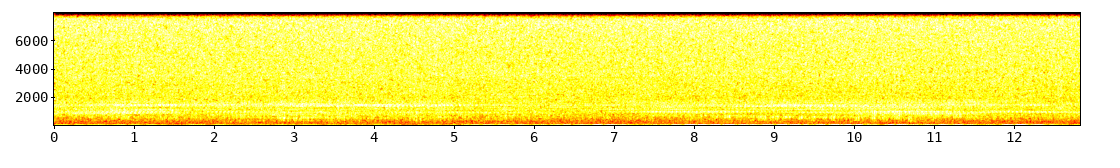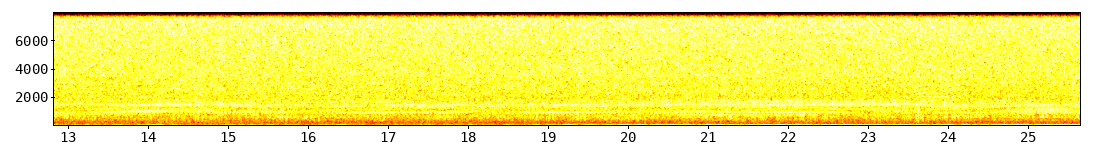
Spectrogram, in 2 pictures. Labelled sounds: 13.7	14.1	vessel noise, 0.96 to 1.1 kHz

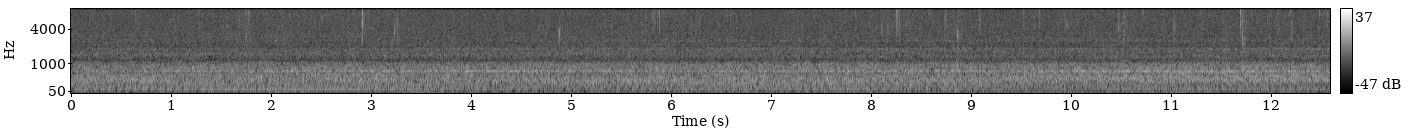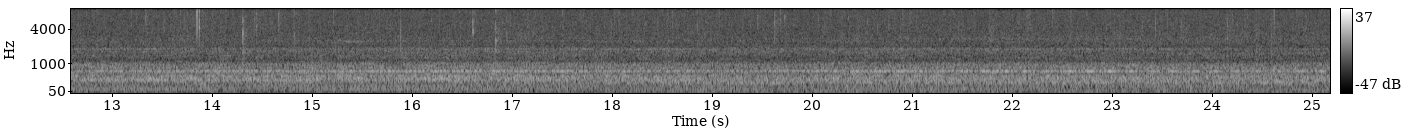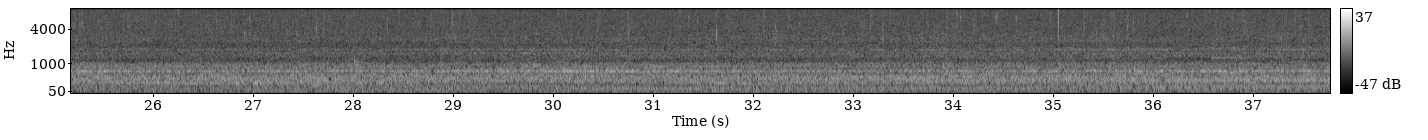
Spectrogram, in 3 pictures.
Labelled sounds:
36.6	36.9	humpback whale, 1.2 to 1.4 kHz

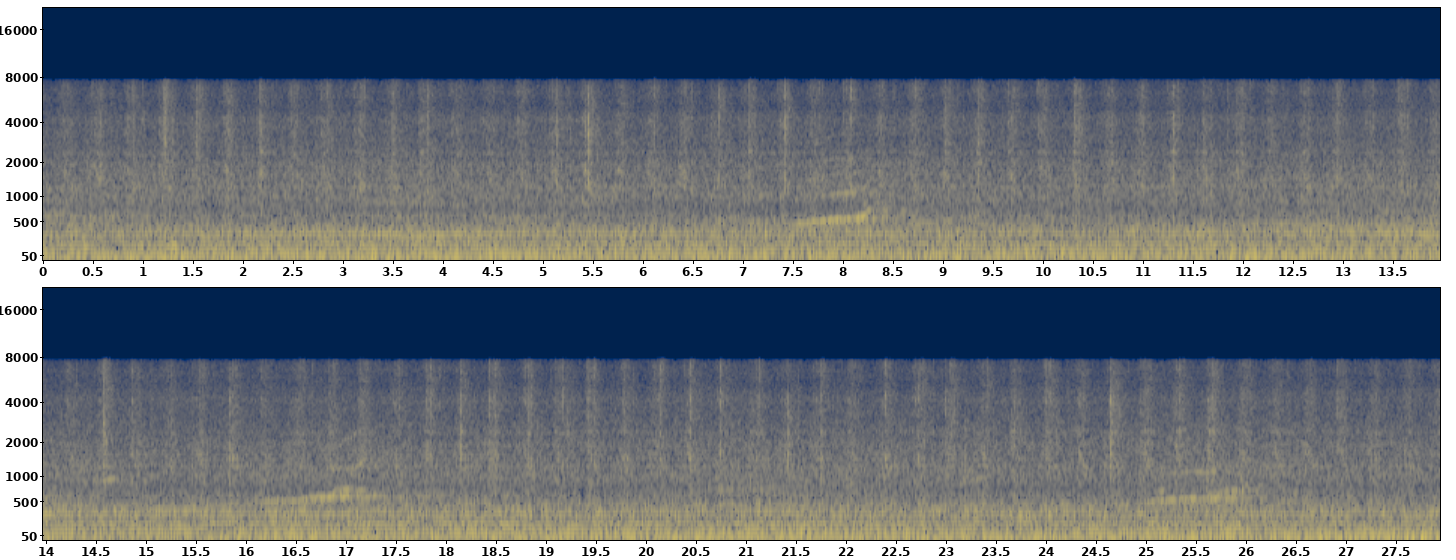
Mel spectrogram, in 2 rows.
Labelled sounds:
7.5	8.3	humpback whale, 0.45 to 0.77 kHz
16.6	17.0	humpback whale, 0.52 to 0.77 kHz

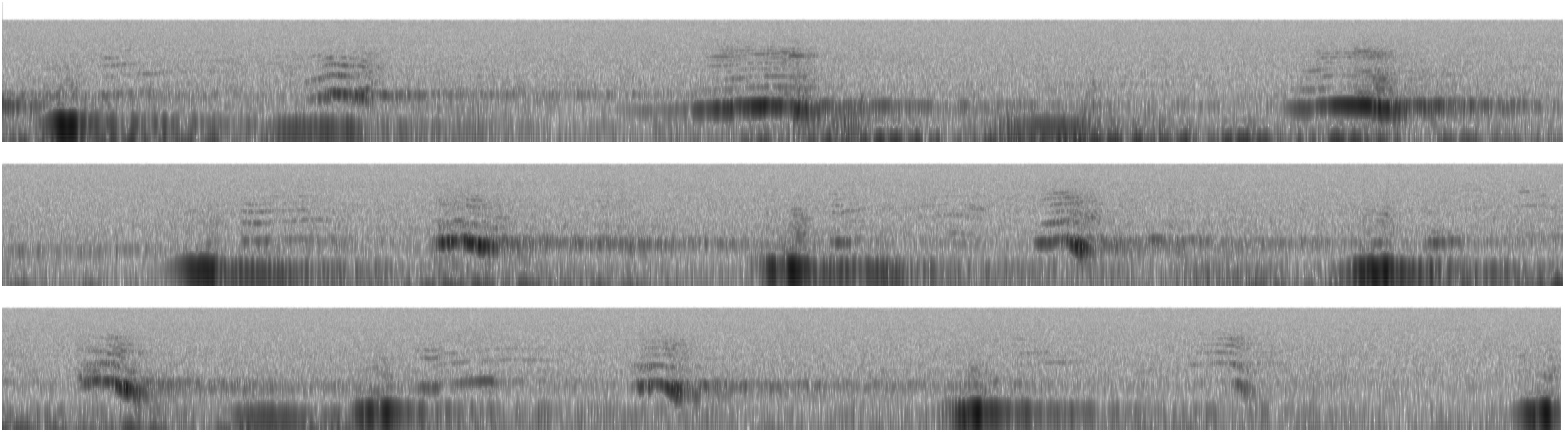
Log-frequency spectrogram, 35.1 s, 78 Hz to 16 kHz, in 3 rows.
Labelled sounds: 0.7	1.3	humpback whale, 0.99 to 1.5 kHz
2.3	2.8	humpback whale, 0.80 to 1.6 kHz
5.3	6.1	humpback whale, 0.83 to 2.6 kHz
9.9	10.5	humpback whale, 1.9 to 2.5 kHz
13.5	14.2	humpback whale, 0.80 to 1.4 kHz
15.0	15.3	humpback whale, 0.80 to 0.99 kHz
17.9	19.0	humpback whale, 0.99 to 1.5 kHz
19.5	19.8	humpback whale, 0.80 to 2.4 kHz
23.0	24.4	humpback whale, 0.80 to 1.9 kHz
26.7	27.0	humpback whale, 0.93 to 1.1 kHz
28.2	28.5	humpback whale, 1.6 to 1.9 kHz
29.1	29.5	humpback whale, 0.80 to 1.0 kHz
31.0	31.5	humpback whale, 0.96 to 1.6 kHz
32.4	32.8	humpback whale, 0.80 to 2.6 kHz

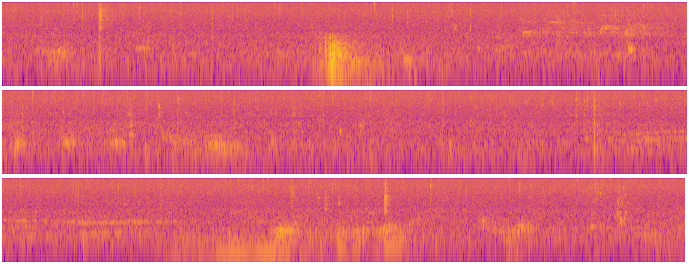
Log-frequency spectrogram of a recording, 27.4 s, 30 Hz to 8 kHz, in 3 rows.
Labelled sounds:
6.9	7.5	humpback whale, 0.84 to 2.3 kHz
8.0	8.3	humpback whale, 1.0 to 1.7 kHz

